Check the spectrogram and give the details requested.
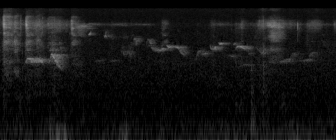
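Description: Faint chirping of small songbirds, short scattered calls.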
